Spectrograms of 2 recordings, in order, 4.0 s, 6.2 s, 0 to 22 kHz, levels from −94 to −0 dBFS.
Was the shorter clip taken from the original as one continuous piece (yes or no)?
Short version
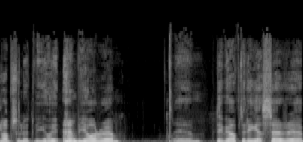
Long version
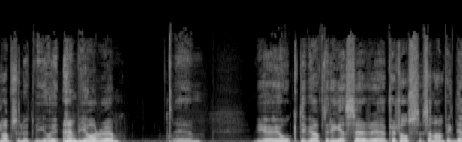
no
